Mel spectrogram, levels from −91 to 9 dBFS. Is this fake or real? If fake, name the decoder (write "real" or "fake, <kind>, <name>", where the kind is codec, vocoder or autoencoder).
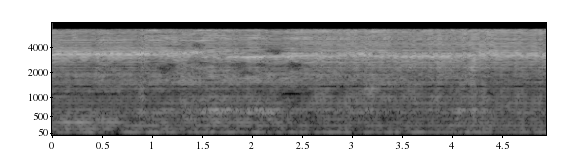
fake, vocoder, HiFi-GAN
